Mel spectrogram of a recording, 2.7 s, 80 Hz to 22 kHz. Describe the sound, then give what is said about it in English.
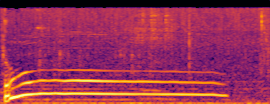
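A voice imitates the distant howl of a large, gray, dark wolf named Goldrick: one long, steady, mournful note that swoops up at the start and holds for about two seconds before breaking off, heard alone with no talking. “You shout out for about 10, 15 minutes or so before you hear a distant howl.”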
